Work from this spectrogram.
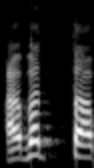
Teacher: دال کا ادغام ہو گیا ہے آگے تا میں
